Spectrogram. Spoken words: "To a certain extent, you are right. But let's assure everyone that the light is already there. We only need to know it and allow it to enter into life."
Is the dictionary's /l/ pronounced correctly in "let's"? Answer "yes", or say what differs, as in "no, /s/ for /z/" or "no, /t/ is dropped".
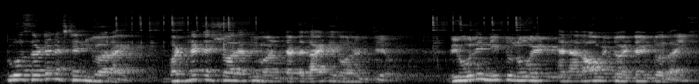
no, /n/ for /l/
